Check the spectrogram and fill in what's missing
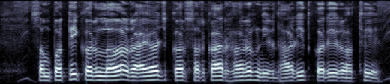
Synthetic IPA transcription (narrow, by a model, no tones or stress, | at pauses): səmpət̪ːikəɾləɾajəd͡ʒkəɾsəɾkaɾɦəɾniɾd̪ʱaɾit̪kəɾeɾəɦt̪ʰe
